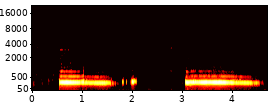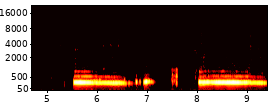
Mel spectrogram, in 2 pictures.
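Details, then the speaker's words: Low musical whistling tones recurring with each breath, about 24 per minute, played in a lesson on lung disease symptoms where a whistling sound indicates bronchial obstruction; wheezing. "So this is the sound, wheezing sound. Okay, I will also send the audio."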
